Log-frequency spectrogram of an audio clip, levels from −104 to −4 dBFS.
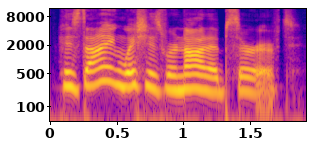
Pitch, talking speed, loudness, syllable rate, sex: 255 Hz, 190 wpm, -16 LUFS, 6.3 syllables/s, female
